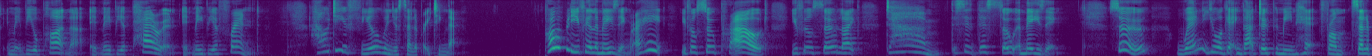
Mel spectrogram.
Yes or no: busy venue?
no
